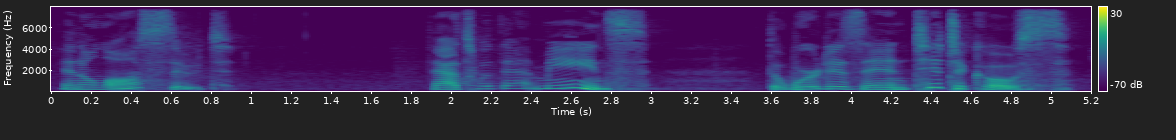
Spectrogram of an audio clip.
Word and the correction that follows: antidikos: Antidikos, sorry, I said it wrong.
